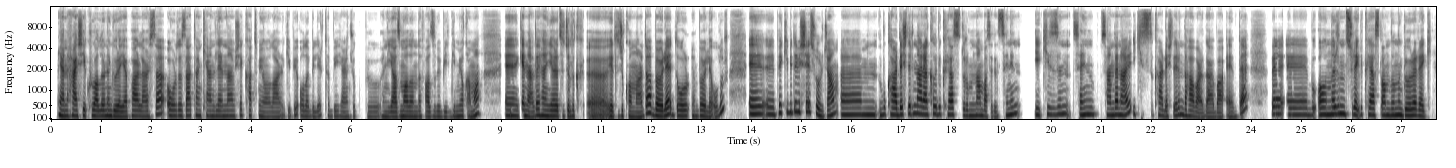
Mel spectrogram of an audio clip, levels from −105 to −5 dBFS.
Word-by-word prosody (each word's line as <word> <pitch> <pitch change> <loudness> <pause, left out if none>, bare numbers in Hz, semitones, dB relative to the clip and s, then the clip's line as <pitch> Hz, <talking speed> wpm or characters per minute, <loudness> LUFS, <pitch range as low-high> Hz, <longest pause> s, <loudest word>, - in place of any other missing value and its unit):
Yani 175 -3 +3
her 180 +1 +4
şeyi 185 0 0
kurallarına 175 -1 +1
göre 170 -2 +2
yaparlarsa 165 +5 +1
orada 180 -1 -1
zaten 180 +1 -1
kendilerinden 170 0 -3
bir - - -11
şey 190 +1 -7
katmıyorlar 150 -4 -6
gibi 195 +6 -10
olabilir. 165 -1 -7
Tabii, 165 -2 -12
yani, 155 -1 -7
çok, 160 +1 -13 0.2
eee, 155 - -9 0.2
hani, 155 -1 -6
yazma 155 +1 +2
alanında 160 0 -1
fazla 155 0 -4
bir 160 -1 -7
bilgim 155 +1 -7
yok 170 -1 -5
ama, 230 +9 0 0.5
eee, 185 -2 +2
genelde, 180 0 +3
hani, 185 -2 +2
yaratıcılık, 170 -1 -1
eee, - - -2 0.4
yaratıcı 170 0 0
konularda 160 - +1
böyle, 190 +3 +6
doğru, 175 0 +2
böyle, 170 -1 -1
eee, 150 - -1
olur. 310 - -4 0.4
Eee, 240 0 +6
eee, 230 -3 -1
peki 270 +2 -2
bir 290 - -1
de 310 - +1
bir - - +2
şey 295 +1 +2
soracağım. 205 - +1
Imm, 215 0 +1
bu 210 +2 -4
kardeşlerinle 225 +4 +3
alakalı 235 +1 +4
bir 230 - -5
kıyas 215 0 0
durumundan 185 0 -1
bahsediyosun. 160 -1 -4
Senin 225 +7 -1 0.3
ikizin 225 +3 -4
senin 225 +2 -1
senden 205 +2 +2
ayrı 205 +6 +4
ikiz 230 -2 -3
kardeşlerin 190 +3 -2
daha 175 -4 +1
var 130 -3 +1
galiba 140 0 -2
evde 150 - -2 0.6
ve, 240 0 +1
eee, 215 0 -1
bu 205 0 -5
onların 230 +3 +3
sürekli 220 -2 +2
kıyaslandığını 205 -1 +2
görerek, 190 -3 +2
185 Hz, 155 wpm, -23 LUFS, 165-215 Hz, 0.6 s, böyle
